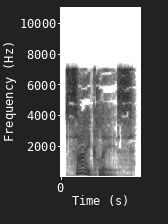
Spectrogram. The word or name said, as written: cyclase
